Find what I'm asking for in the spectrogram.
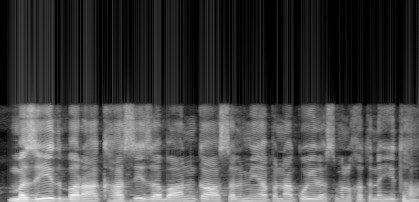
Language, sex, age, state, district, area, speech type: Urdu, male, 18-30, Uttar Pradesh, Saharanpur, urban, read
